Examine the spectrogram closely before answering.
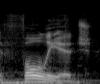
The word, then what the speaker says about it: foliage: beastly mispronunciations beastly mispronunciations take care to pronounce these words in three syllables verbiage and foliage foliage leaves and autumnals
